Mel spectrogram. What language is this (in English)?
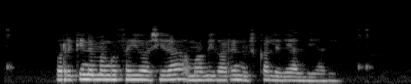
Basque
